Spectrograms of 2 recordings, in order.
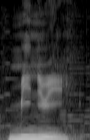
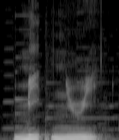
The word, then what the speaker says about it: minuit: À minuit. – So let's practice the pronunciation of the word for midnight. – Minuit.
